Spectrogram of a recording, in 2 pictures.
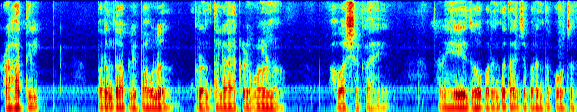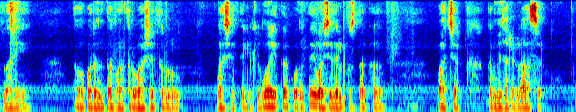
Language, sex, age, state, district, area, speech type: Marathi, male, 45-60, Maharashtra, Nashik, urban, spontaneous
